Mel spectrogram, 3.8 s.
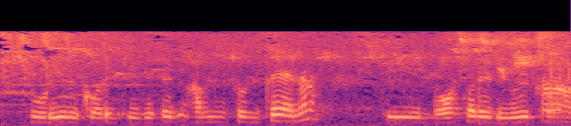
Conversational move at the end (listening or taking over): listening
